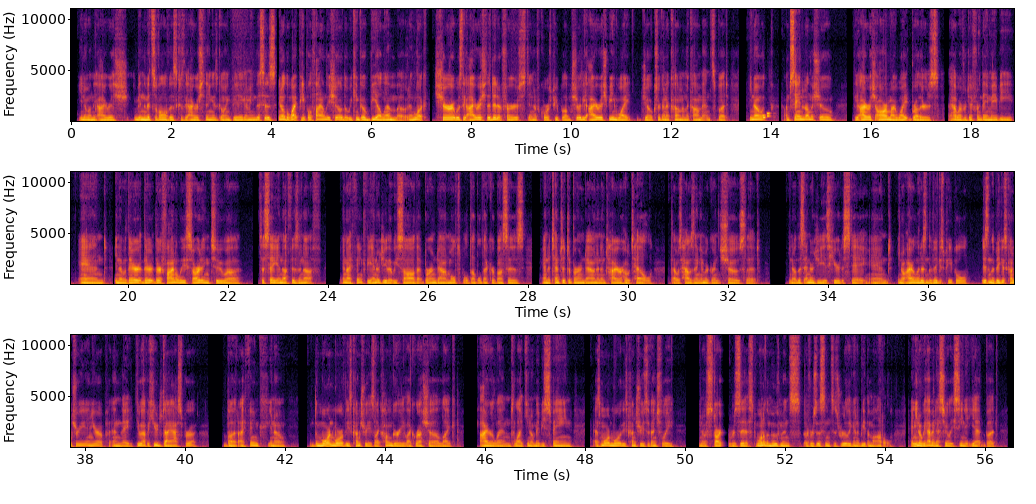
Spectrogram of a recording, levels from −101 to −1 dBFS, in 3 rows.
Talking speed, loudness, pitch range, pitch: 225 wpm, -22 LUFS, 80-90 Hz, 85 Hz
